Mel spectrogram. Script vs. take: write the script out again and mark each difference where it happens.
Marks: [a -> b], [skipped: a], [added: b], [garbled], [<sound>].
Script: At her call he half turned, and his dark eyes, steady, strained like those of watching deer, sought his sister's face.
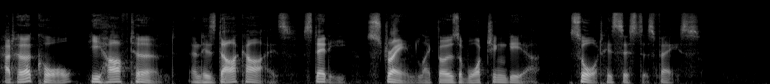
At her call he half turned, and his dark eyes, steady, strained like those of watching deer, sought his sister's face.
